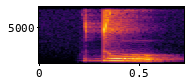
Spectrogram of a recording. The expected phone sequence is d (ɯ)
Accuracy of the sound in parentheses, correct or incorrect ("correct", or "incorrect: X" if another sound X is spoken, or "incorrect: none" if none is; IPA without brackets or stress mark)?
incorrect: u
